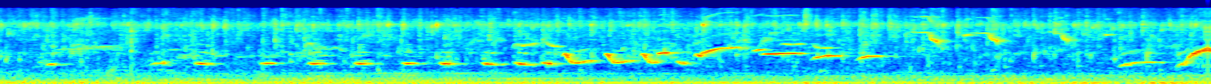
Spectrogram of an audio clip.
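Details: White-rumped shama mating song used as a lure: a rapid series of repeated clear whistled notes building into rising slurred phrases and high chirps, with a constant low hum behind.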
